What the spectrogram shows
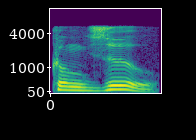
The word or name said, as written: K'ung-tzu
